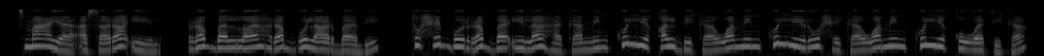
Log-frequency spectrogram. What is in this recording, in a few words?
ARABIC, chants; deut 6 4 5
